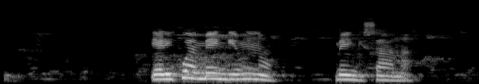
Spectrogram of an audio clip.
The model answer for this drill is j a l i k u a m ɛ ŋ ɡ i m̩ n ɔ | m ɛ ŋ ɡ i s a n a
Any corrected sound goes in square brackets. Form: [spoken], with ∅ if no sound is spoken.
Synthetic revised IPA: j a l i k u a m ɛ ŋ ɡ i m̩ n ɔ | m ɛ ŋ ɡ i s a n a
